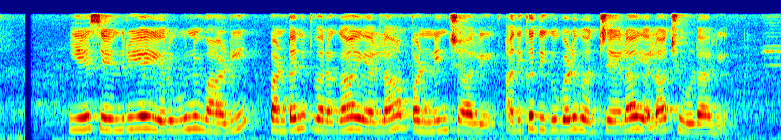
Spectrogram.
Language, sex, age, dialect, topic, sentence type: Telugu, female, 18-24, Utterandhra, agriculture, question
